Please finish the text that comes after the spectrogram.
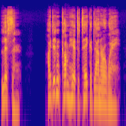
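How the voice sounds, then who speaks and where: A storyteller voicing a calm, honorable wealthy young man in a folktale, speaking plainly and evenly. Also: mid-range voice, no room sound, studio quality, natural voice. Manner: calm, plain, measured speech. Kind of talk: storybook narration.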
